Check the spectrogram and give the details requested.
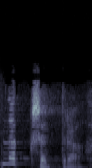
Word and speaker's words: Nakshatra: Then, of course, what rhymes with Kshatra is Nakshatra.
